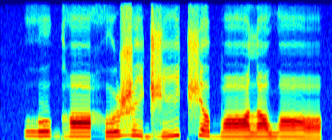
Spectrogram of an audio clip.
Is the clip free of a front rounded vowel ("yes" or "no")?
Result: yes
